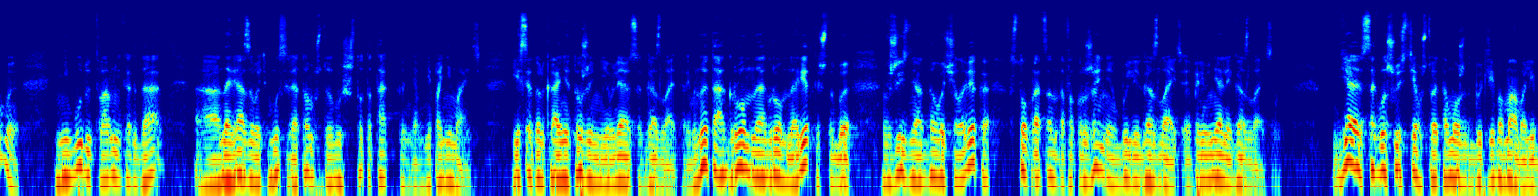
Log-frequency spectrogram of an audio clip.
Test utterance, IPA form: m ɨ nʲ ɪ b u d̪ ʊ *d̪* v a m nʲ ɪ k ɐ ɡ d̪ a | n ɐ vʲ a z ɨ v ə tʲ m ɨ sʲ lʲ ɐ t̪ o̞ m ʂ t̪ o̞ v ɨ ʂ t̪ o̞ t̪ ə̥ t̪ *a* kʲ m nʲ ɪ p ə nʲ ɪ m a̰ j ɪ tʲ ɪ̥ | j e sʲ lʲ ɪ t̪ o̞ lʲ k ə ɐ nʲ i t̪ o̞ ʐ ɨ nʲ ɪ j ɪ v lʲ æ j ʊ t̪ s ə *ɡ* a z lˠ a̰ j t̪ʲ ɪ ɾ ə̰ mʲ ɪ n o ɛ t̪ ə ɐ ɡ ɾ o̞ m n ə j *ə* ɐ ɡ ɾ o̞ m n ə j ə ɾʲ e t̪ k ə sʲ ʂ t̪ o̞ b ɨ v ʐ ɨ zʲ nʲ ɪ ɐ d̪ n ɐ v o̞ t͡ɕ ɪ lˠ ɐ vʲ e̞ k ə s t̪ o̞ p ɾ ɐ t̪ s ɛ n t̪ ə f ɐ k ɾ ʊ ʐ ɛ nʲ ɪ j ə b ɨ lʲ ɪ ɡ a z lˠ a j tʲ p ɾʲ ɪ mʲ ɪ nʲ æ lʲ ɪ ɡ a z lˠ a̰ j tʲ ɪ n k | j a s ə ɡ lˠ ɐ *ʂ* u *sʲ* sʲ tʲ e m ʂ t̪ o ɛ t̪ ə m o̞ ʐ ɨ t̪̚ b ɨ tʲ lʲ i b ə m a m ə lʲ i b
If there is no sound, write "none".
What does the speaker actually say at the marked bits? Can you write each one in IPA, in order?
t̪, a, ɡ, ə, ʂ, sʲ

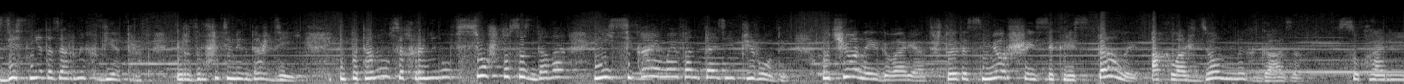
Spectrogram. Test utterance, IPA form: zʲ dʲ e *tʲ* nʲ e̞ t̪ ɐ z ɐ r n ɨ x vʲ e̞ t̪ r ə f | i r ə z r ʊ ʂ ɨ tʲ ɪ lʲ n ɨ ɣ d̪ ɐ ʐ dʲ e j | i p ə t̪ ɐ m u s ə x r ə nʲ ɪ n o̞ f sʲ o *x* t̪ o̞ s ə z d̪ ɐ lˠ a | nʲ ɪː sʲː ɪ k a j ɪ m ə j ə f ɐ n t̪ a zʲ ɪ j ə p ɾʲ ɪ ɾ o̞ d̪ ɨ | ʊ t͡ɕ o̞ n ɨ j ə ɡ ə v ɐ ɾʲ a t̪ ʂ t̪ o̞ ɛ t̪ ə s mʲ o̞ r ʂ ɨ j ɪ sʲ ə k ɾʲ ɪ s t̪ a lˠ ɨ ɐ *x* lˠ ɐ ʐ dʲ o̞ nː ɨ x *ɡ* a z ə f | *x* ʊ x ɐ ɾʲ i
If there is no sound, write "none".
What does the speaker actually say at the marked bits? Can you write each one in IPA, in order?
sʲ, ʂ, x, ɡ, s

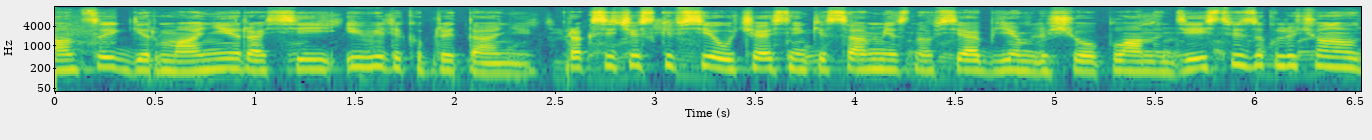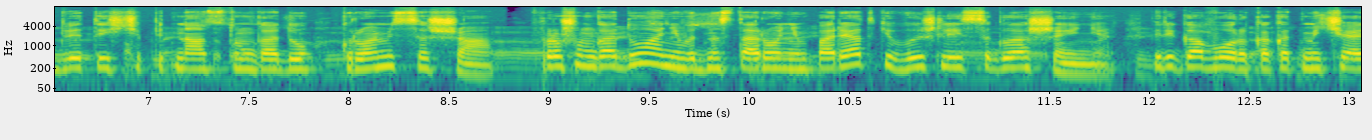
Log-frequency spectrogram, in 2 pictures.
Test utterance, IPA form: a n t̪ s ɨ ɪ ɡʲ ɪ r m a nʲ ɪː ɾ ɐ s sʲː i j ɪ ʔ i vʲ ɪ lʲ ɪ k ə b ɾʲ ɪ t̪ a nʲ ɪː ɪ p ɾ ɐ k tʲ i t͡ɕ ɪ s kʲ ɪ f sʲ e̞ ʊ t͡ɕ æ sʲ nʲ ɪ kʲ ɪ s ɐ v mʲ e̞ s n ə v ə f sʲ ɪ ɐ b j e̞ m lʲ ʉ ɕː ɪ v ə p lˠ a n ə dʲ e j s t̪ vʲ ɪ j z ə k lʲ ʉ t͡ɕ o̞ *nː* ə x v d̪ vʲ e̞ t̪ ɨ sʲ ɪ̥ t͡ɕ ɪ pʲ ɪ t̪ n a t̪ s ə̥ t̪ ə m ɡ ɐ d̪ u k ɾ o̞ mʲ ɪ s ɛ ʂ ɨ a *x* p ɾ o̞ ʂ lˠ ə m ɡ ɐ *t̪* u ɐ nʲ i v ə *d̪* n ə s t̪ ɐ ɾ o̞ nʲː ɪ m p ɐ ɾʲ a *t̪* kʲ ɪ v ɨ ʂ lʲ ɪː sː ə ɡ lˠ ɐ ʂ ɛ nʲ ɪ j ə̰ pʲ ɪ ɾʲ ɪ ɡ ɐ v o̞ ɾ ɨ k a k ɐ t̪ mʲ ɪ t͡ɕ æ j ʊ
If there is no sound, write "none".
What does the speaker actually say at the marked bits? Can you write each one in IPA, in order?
nː, f, d̪, d̪, t̪

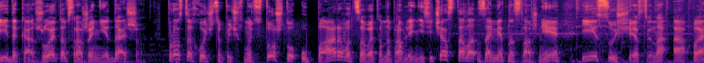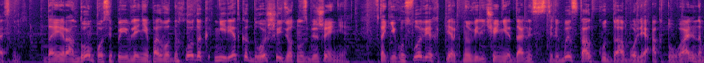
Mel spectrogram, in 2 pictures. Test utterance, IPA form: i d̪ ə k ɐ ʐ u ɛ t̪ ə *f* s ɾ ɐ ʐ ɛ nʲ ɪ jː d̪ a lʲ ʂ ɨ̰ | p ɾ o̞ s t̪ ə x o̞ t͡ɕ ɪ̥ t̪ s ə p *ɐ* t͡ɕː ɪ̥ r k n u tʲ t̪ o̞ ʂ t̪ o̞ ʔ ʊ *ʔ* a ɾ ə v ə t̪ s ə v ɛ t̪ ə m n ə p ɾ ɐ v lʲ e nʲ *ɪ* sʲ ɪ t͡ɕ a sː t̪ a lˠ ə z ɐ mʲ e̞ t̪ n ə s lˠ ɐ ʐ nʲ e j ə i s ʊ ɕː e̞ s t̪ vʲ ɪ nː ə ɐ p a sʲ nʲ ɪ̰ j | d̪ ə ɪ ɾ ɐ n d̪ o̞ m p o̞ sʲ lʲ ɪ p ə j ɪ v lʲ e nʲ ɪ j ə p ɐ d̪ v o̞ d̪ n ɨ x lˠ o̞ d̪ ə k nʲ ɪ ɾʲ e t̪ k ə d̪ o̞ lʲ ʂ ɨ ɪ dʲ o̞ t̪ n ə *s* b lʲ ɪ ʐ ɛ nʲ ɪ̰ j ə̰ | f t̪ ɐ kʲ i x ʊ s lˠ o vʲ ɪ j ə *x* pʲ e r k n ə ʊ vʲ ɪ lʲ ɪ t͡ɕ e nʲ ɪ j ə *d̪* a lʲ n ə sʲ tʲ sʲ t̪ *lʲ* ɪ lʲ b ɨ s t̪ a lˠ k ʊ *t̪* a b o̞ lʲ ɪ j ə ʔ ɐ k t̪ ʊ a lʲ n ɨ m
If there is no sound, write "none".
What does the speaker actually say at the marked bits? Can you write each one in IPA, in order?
f, ə, p, ɪː, z, x, d̪, ɾʲ, d̪

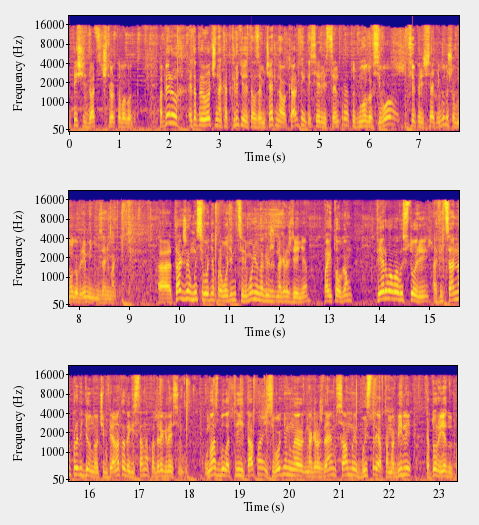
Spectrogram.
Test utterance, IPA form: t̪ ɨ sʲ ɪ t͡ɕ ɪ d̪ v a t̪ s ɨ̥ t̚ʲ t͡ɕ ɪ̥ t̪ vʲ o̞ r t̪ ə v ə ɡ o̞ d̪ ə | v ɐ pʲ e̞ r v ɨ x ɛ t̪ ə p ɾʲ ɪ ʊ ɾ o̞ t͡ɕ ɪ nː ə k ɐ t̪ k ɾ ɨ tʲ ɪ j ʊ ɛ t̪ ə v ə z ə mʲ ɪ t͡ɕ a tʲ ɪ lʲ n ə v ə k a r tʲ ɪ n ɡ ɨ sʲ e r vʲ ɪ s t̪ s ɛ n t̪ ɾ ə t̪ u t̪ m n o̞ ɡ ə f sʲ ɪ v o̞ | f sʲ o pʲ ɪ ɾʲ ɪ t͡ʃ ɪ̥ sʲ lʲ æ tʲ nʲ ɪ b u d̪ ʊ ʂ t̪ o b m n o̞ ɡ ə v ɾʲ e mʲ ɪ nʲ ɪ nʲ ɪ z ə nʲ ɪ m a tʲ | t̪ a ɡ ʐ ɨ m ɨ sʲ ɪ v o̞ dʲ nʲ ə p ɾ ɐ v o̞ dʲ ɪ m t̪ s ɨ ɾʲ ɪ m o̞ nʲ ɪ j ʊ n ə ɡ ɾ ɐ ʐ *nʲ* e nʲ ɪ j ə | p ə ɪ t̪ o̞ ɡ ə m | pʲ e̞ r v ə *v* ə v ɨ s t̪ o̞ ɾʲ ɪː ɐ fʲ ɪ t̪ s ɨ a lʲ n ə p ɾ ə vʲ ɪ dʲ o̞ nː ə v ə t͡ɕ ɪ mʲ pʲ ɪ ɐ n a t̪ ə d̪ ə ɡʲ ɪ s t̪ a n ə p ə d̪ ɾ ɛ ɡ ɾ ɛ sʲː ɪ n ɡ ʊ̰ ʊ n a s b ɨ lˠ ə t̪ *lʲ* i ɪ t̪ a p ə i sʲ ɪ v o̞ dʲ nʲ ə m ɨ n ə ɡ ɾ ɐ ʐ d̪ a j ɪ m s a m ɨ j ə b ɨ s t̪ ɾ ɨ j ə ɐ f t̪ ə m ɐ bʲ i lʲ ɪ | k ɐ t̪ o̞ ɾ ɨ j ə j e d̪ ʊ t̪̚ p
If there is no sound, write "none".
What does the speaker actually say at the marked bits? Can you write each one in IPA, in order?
dʲ, v, ɾʲ

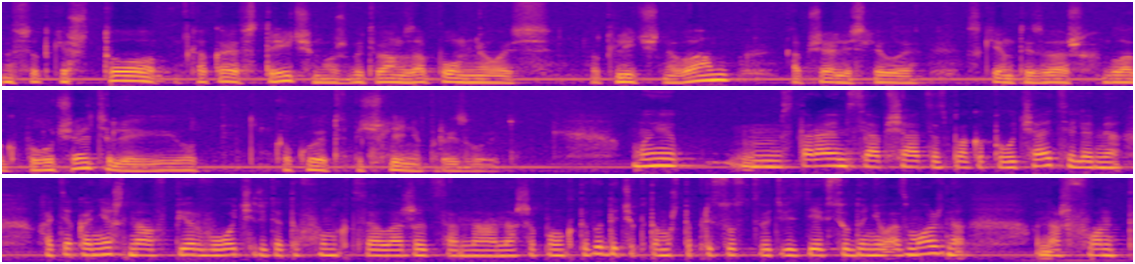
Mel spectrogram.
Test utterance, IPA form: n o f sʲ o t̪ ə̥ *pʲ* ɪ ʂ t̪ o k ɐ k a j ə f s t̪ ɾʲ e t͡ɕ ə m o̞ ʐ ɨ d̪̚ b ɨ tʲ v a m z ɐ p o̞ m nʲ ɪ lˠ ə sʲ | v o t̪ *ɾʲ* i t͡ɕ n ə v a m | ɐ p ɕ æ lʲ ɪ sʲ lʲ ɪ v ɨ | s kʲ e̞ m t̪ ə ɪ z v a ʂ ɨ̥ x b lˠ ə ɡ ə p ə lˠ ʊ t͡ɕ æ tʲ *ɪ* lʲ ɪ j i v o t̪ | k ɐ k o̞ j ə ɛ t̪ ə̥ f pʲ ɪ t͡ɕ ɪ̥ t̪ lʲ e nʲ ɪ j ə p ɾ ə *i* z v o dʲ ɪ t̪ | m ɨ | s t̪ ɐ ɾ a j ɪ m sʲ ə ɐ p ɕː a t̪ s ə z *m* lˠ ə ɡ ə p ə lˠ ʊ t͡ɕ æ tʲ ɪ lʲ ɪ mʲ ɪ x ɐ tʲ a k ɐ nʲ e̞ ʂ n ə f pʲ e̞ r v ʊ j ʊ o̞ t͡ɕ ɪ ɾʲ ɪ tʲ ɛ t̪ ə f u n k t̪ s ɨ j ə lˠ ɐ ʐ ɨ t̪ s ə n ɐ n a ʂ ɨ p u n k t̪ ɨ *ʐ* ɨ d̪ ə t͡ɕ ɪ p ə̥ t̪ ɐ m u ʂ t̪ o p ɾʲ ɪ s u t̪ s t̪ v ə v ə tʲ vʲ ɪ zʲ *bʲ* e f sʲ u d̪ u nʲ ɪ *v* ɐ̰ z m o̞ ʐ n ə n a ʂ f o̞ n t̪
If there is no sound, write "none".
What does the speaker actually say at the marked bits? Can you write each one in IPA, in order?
kʲ, lʲ, ɪ, ɪ, b, v, dʲ, v

